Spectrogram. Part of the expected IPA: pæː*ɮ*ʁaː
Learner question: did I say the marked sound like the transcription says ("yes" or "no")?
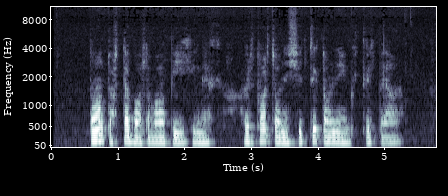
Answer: no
